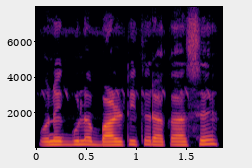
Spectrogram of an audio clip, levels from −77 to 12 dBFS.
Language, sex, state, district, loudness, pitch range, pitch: Bengali, male, Assam, Hailakandi, -18 LUFS, 175-200 Hz, 185 Hz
